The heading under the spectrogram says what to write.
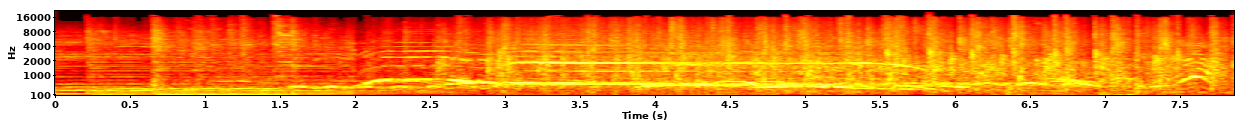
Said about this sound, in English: Applause went on for a long time, and we convinced her to do an encore,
